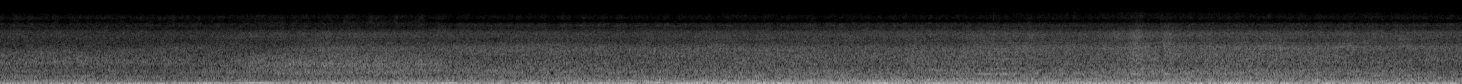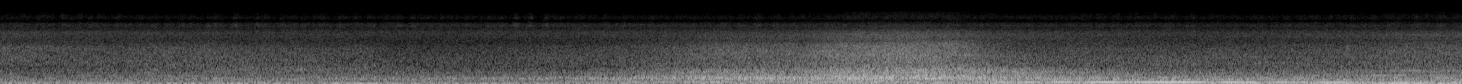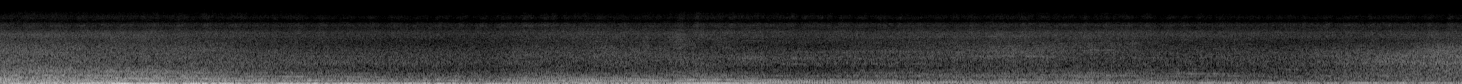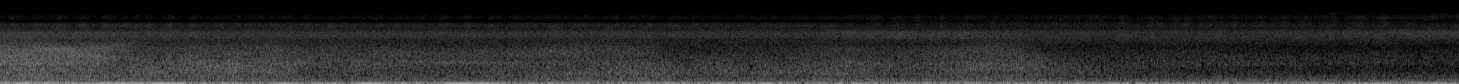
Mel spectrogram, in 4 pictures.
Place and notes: {"title": "Sec., Huannan Rd., Pingzhen Dist. - traffic sound", "date": "2017-07-26 06:42:00", "description": "Cicada cry, The train runs through, traffic sound", "latitude": "24.94", "longitude": "121.21", "altitude": "151", "timezone": "Asia/Taipei"}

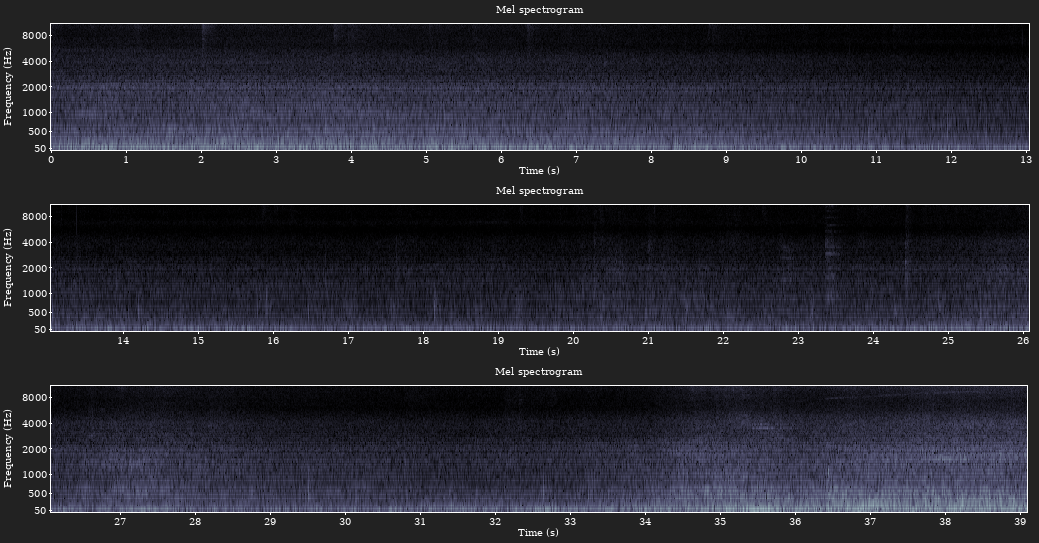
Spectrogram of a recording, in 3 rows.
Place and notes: {"title": "Lane, Section, Zhōngyāng North Rd, Beitou - Walk", "date": "2012-10-05 22:26:00", "latitude": "25.14", "longitude": "121.49", "altitude": "9", "timezone": "Asia/Taipei"}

